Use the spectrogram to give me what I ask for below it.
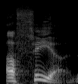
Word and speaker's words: Apphia: But also, you've got Philemon and Apphia, or Apphia. It's pronounced both ways. I looked it up. I actually looked it up. It could be Apphia or just Apphia.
